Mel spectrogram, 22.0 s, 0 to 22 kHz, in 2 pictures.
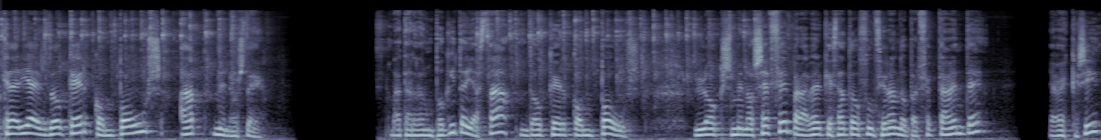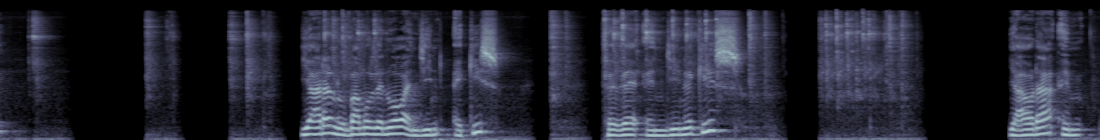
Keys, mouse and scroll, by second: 0.0-2.7 typing, 4.7-8.1 typing, 12.6 ctrl+c, 13.6 ctrl+l, 14.1-15.3 typing, 16.6 Return, 17.0-22.0 typing.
